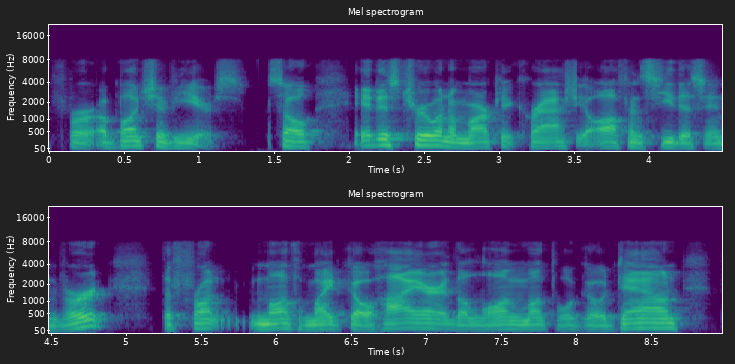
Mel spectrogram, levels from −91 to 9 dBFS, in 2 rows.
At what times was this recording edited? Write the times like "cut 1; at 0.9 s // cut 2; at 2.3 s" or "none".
cut 1; at 3.5 s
